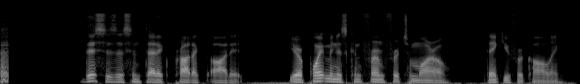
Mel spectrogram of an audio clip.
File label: english source; dub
